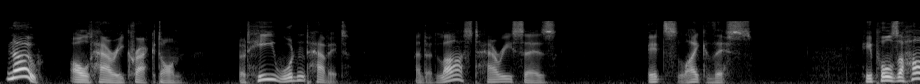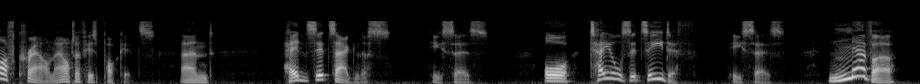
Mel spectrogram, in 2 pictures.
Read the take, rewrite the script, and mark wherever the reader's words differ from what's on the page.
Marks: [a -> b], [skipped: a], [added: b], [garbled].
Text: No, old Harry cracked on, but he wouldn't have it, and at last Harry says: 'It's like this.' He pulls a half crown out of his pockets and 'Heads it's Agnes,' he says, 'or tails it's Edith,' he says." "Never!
No, old Harry cracked on, but he wouldn't have it, and at last Harry says: 'It's like this.' He pulls a half crown out of his pockets and 'Heads it's Agnes,' he says, 'or tails it's Edith,' he says." "Never!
